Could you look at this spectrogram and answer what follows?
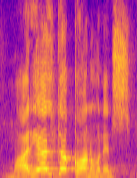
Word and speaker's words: mariage de convenance: But in French derived pronunciation is Mariage de convenance. Mariage de convenance.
